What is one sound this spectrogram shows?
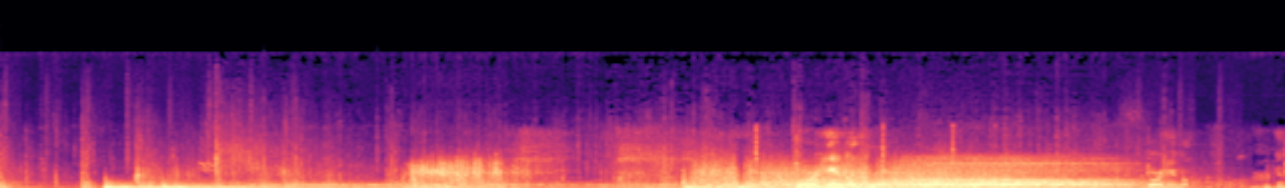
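Low eerie game music drones.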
